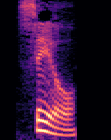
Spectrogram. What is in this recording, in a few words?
"sale", English spelling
